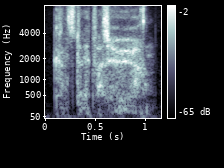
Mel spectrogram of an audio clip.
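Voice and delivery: hushed whisper; boy whispering in the dark passage. Acted. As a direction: breathe the question. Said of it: "flüsterte Ron".

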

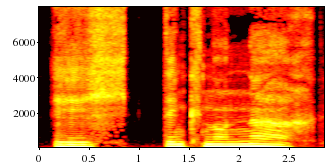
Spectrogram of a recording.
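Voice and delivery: drawn-out, absent-minded reply; brooding. A narrator's reading. Hermine answers friends while brooding at the window, drawn-out. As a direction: stretch each word out slowly, lost in thought.

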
